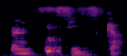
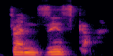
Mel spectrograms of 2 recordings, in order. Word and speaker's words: Franziska: participants uh thank you friends francisco your name is pronounced franziska oh perfect that's that's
